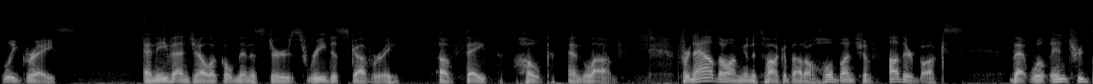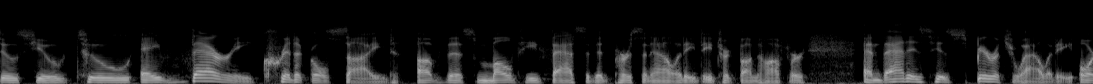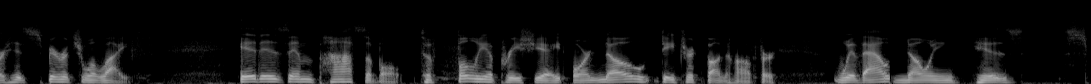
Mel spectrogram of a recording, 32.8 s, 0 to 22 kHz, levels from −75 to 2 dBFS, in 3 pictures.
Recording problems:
muffled; very; fading above 2 kHz

